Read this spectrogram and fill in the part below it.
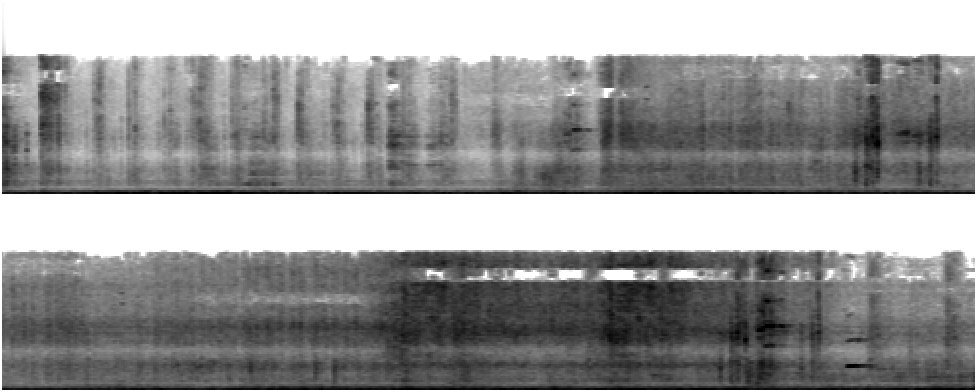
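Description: Heavy boots thud and clank on a metal floor.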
